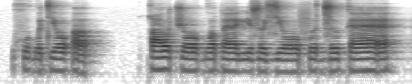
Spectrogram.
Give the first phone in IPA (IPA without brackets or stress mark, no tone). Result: xʷ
